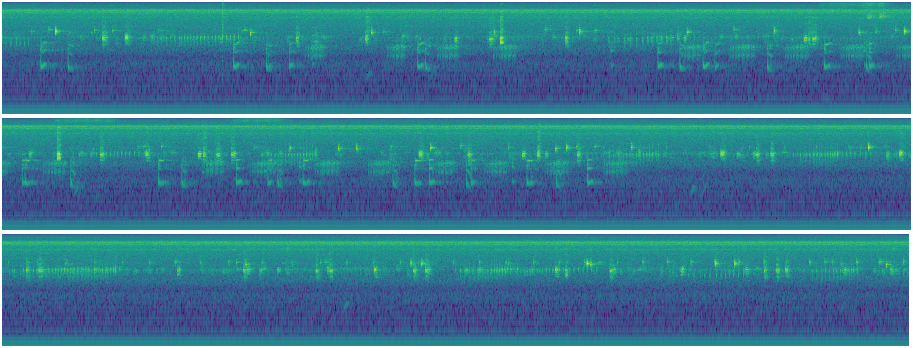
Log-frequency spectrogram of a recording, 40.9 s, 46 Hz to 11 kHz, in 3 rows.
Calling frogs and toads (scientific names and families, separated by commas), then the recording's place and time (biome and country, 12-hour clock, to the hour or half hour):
Boana faber (Hylidae), Sphaenorhynchus surdus (Hylidae), Boana prasina (Hylidae), Leptodactylus latrans (Leptodactylidae)
Atlantic Forest, Brazil, 1am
